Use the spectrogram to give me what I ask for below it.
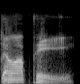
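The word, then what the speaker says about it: Duppy: Doopy, pronounced Darpi, Jamaican patois, a bothersome ghost or apparition.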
